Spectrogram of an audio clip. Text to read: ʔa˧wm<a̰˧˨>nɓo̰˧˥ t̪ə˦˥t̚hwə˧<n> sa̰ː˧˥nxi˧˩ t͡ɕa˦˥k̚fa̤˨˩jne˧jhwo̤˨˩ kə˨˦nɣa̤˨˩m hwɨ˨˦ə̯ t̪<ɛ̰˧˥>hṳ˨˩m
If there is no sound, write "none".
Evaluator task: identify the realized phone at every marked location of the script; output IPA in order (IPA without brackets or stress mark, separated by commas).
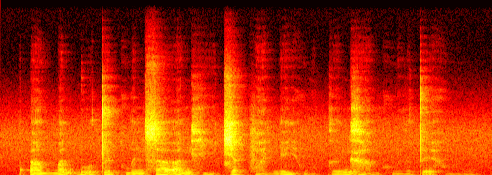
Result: a̰˧˨, n, ɛ̰˧˥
